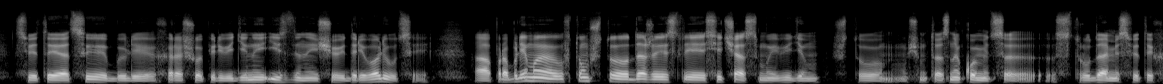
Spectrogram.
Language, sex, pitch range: Russian, male, 95-110 Hz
